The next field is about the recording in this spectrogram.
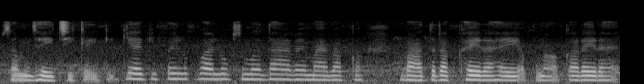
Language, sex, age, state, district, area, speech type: Maithili, female, 18-30, Bihar, Begusarai, rural, spontaneous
